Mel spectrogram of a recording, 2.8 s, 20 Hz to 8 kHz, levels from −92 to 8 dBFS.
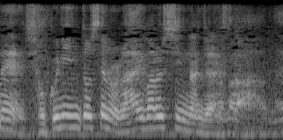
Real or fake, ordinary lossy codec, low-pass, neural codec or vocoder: real; none; 7.2 kHz; none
